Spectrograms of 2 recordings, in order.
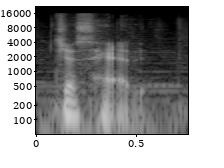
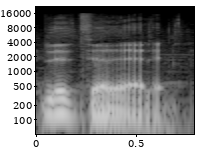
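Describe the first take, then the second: First: The three words run together like one word. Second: The words are even more blurred and throaty. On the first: "các bạn nghe người ta nói nó giống như là một chữ" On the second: "họ nói còn mờ hơn như thế này"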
